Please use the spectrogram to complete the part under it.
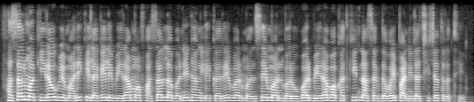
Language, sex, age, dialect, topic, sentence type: Chhattisgarhi, female, 36-40, Central, agriculture, statement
